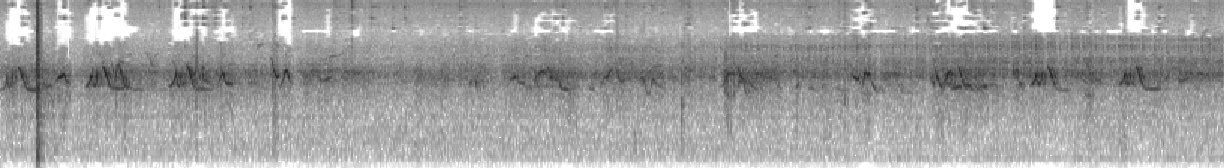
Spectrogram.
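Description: Small birds chirping: short, squeaky calls repeated about twice a second. There is one sharp click just after the start.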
